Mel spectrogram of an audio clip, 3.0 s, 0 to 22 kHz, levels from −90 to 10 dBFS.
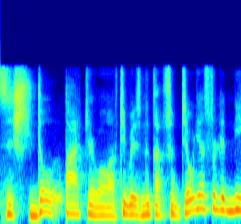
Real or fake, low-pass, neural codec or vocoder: fake; 7.2 kHz; codec, 16 kHz, 0.5 kbps, FunCodec, trained on Chinese and English, 25 frames a second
